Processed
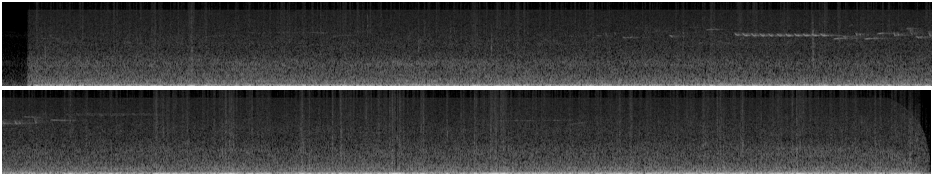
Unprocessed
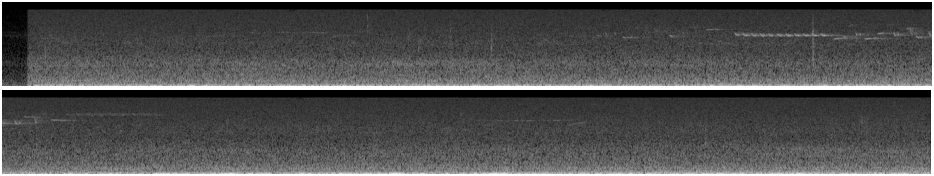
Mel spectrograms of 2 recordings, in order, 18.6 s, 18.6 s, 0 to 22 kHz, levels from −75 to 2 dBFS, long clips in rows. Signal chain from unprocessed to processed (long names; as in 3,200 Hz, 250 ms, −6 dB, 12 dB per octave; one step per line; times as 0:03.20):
turntable brake at the end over 0.44 s
floating-point word with a short mantissa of 2 bits
level −6.5 dB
